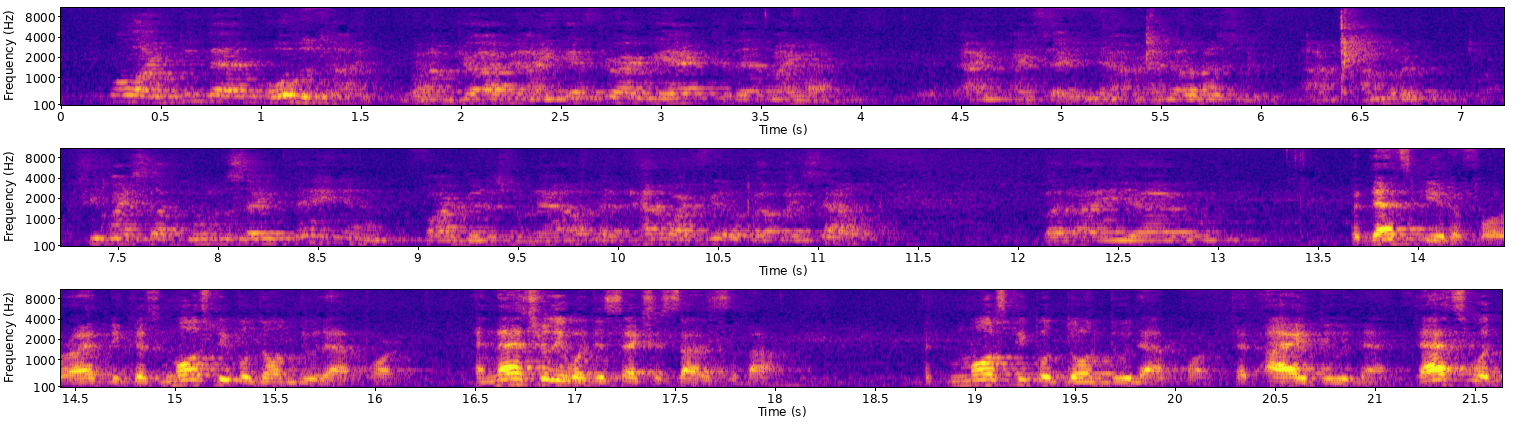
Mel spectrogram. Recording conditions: poor sound quality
